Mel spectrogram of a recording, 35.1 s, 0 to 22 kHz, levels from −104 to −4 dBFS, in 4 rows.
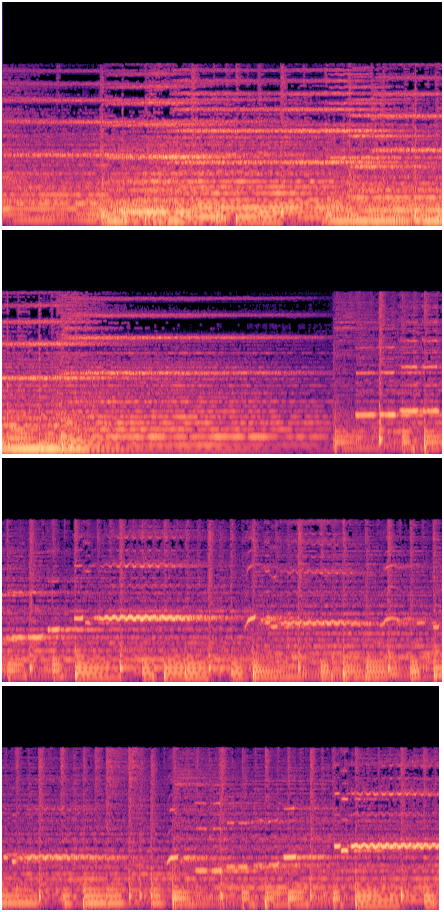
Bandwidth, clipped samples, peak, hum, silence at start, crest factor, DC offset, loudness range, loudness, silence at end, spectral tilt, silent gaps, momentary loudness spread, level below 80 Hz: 8.2 kHz; under 0.1%; -6 dBFS; none; 0 s; 16 dB; under 0.1%; 7 LU; -22 LUFS; 0 s; -5 dB/octave; none; 11 LU; -30 dBFS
